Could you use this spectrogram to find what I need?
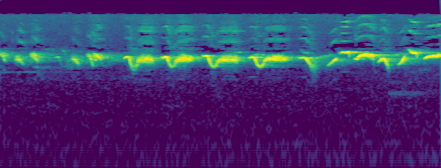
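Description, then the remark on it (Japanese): A Chinese hwamei sings a loud, continuous run of rich whistled phrases, rising and falling in quick swoops and slurs, with no pause and no voices over it. “あとガビチョウとかね。”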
